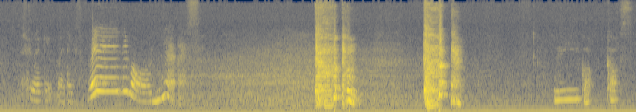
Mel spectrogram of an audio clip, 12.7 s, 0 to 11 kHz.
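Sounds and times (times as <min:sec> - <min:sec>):
speech: 0:00.6 - 0:03.9, 0:06.9 - 0:07.3
coughing: 0:06.3 - 0:07.2, 0:08.4 - 0:09.4.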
